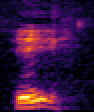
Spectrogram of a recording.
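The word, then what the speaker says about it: æ: This is pronounced A. Yes, an A and an E after each other in one letter.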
